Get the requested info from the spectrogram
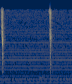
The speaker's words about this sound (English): You keep living, and the clock keeps going, and it keeps ticking away. It never gets slower, but you may.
